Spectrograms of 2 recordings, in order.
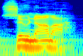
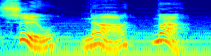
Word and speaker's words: Sunama: It's incantation time, Sunama. Pronounced Su-Na-Ma. At least that's my take on it.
